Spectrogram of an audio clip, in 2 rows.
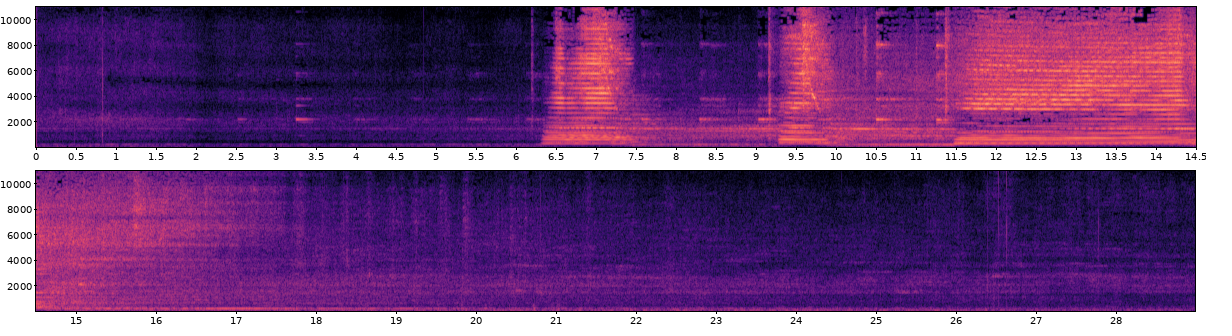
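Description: Horn of a CSX GE AC4400CW locomotive sounding three blasts, long, short, then a longer one, starting about six seconds in, over the steady drone of its diesel engine. The locomotives then pass close by, and double-stack container cars follow with a rolling rumble and wheel clatter.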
